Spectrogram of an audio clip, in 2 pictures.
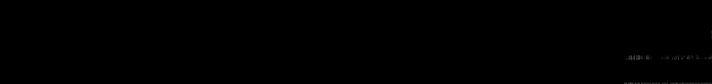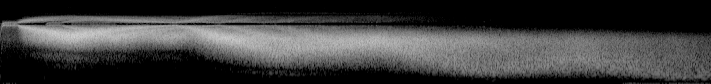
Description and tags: the cube pad espacial
They have been created with diverse software on Windows and Linux (drumboxes, synths and samplers) and processed with some FX.
pack, sample-pack, bass, loops, remix, percussion, synths, bassdrum, the-cube, fx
